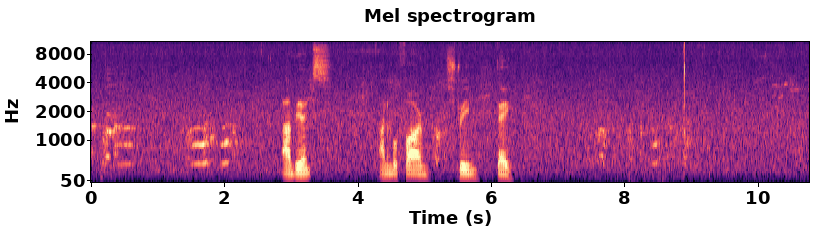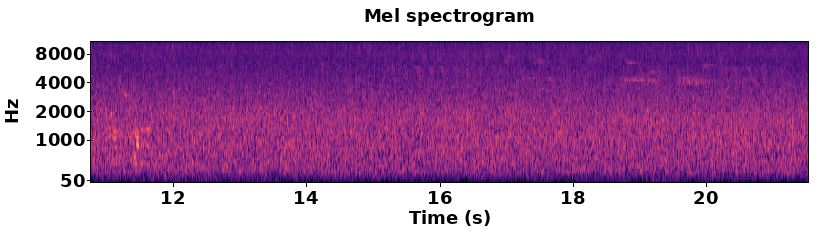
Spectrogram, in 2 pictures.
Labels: Can fowl be heard?
yes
